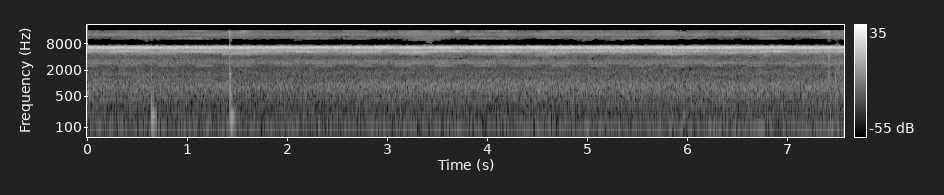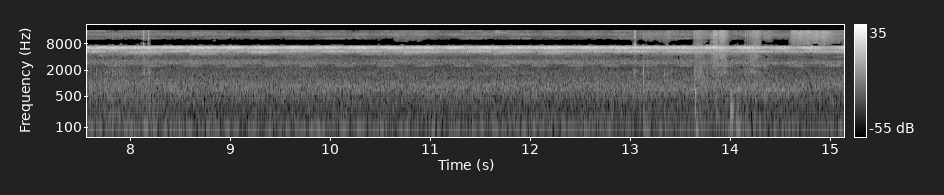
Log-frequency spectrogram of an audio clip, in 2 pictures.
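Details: A katydid stridulates on a summer night, rubbing its wings together to make a steady, high, shimmering buzz that can be surprisingly loud.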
